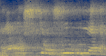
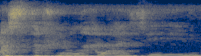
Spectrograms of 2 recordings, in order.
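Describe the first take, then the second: First: It is said loudly at a high pitch. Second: It is said slowly, softly and gently. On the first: The child does not listen to it. The speaker calls it wrong. "pakai nada tinggi" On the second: It actually gets through to the child. The speaker calls it right. "pelan dan dan halus"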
